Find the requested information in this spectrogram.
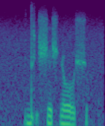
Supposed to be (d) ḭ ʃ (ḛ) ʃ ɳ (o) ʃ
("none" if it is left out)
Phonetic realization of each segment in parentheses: d, e, o

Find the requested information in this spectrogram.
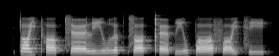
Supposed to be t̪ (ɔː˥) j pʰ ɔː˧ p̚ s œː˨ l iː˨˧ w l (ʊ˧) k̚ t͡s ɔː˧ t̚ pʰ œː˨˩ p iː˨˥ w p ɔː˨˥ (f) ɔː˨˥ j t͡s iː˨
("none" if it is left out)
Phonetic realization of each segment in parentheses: ɔː˥, ʊ˧, f

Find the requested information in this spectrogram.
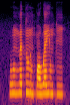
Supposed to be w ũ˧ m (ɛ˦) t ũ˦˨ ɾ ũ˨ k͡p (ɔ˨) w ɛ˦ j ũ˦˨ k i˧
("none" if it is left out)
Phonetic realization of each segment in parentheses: ɛ˦, ɔ˧

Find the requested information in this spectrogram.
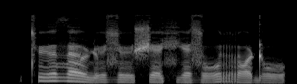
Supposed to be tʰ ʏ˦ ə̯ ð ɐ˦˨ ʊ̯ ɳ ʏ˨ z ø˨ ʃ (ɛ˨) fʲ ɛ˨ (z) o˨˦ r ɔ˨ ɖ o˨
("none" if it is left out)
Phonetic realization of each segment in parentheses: ɛ˨, z

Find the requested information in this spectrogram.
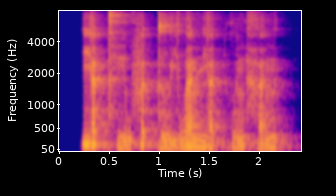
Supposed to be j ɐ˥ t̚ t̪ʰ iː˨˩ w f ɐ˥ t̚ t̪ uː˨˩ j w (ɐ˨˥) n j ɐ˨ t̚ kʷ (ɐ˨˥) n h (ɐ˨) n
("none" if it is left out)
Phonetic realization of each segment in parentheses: ɐ˧, ɐ˨˥, ɐ˨˥

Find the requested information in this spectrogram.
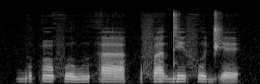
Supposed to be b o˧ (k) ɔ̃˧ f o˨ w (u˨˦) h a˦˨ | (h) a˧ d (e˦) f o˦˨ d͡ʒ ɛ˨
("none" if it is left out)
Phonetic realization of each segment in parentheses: k, u˨˦, f, e˦

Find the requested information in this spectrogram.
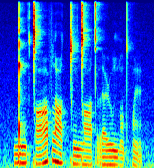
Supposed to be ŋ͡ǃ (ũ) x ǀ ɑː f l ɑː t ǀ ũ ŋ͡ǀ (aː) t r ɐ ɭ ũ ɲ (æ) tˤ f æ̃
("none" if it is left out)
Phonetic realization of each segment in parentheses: ũː, ɑː, æ̃

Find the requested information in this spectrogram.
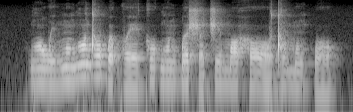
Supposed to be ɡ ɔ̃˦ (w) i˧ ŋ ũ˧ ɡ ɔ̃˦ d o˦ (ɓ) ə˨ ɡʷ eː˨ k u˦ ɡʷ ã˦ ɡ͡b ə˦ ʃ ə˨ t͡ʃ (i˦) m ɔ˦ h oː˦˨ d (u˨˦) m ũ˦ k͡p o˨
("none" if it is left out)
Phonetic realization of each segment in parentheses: w, ɓ, i˧, u˦

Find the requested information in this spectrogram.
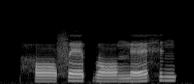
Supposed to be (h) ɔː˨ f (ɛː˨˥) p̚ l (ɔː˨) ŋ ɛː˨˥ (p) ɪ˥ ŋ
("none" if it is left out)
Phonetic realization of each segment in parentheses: h, ɛː˧, ɔː˨, h

